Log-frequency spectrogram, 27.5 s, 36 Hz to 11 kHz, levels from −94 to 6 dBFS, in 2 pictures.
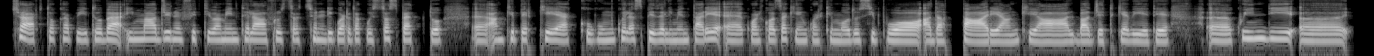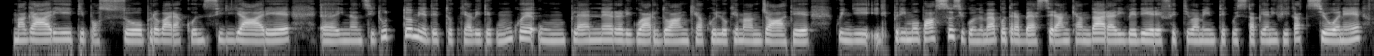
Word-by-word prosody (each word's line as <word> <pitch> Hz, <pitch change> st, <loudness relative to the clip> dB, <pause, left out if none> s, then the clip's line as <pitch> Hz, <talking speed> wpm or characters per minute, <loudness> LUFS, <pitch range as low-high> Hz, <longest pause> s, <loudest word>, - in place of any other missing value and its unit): Certo, 210 Hz, -4 st, +3 dB
ho -, -, -9 dB
capito. 200 Hz, -2 st, -5 dB
Beh, 195 Hz, -1 st, +6 dB
immagino 210 Hz, 0 st, -1 dB
effettivamente 195 Hz, -1 st, -4 dB
la 190 Hz, -1 st, +4 dB
frustrazione 195 Hz, 0 st, -5 dB
riguardo 195 Hz, 0 st, -1 dB
a 195 Hz, -, -5 dB
questo 190 Hz, +3 st, -5 dB
aspetto, 190 Hz, -4 st, -1 dB, 0.3 s
uhm, 180 Hz, 0 st, 0 dB
anche 195 Hz, +4 st, 0 dB
perché 200 Hz, -1 st, -1 dB
ecco, 175 Hz, +1 st, -1 dB
comunque 190 Hz, +4 st, -4 dB
la 200 Hz, -, 0 dB
spesa 200 Hz, -2 st, -1 dB
alimentare 185 Hz, +2 st, 0 dB
è 175 Hz, -1 st, -1 dB
qualcosa 185 Hz, +2 st, -1 dB
che 205 Hz, -, -10 dB
in 175 Hz, -, -5 dB
qualche 180 Hz, +1 st, -8 dB
modo 175 Hz, +1 st, -3 dB
si 185 Hz, +2 st, -5 dB
può 175 Hz, -2 st, +4 dB
adattare 170 Hz, -1 st, +4 dB
anche 170 Hz, +2 st, -1 dB
al 165 Hz, 0 st, +4 dB
budget 170 Hz, 0 st, 0 dB
che -, -, -1 dB
avete. 170 Hz, -1 st, 0 dB, 0.4 s
Uhm, 175 Hz, -1 st, +1 dB
quindi, 220 Hz, -1 st, -1 dB
uhm, 175 Hz, -1 st, 0 dB, 0.4 s
magari 190 Hz, +1 st, +3 dB
ti 190 Hz, 0 st, -7 dB
posso 175 Hz, +1 st, -1 dB
provare 180 Hz, -1 st, +1 dB
a 175 Hz, -, -6 dB
consigliare, 180 Hz, 0 st, +2 dB, 0.3 s
uhm, 170 Hz, -1 st, -1 dB
innanzitutto 185 Hz, -, -2 dB
mi 250 Hz, -, +3 dB
hai -, -, 0 dB
detto 180 Hz, 0 st, -6 dB
che 180 Hz, 0 st, -7 dB
avete 175 Hz, +1 st, -3 dB
comunque 205 Hz, +5 st, 0 dB
un 180 Hz, -1 st, -6 dB
planner 185 Hz, +1 st, -1 dB
riguardo 175 Hz, -1 st, +1 dB
anche 175 Hz, +1 st, +1 dB
a -, -, -1 dB
quello 175 Hz, 0 st, -2 dB
che 180 Hz, -, -7 dB
mangiate, 170 Hz, -1 st, +2 dB, 0.2 s
quindi 180 Hz, -2 st, -4 dB
il -, -, -9 dB
primo 200 Hz, 0 st, -2 dB
passo 220 Hz, +6 st, +4 dB
secondo 185 Hz, -9 st, -2 dB
me 185 Hz, +2 st, +3 dB
potrebbe 185 Hz, -4 st, 0 dB
essere 170 Hz, +1 st, +1 dB
anche 175 Hz, +1 st, -1 dB
andare 180 Hz, +1 st, +5 dB
a -, -, +5 dB
rivedere 175 Hz, 0 st, +2 dB
effettivamente 175 Hz, 0 st, -4 dB
questa 175 Hz, 0 st, -4 dB
pianificazione, 180 Hz, +2 st, 0 dB
180 Hz, 160 wpm, -23 LUFS, 175-195 Hz, 0.4 s, Beh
